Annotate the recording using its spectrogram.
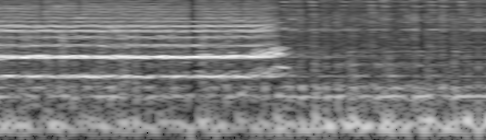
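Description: Bihu folk music: a long, high held note that slides up and breaks off about one and a half seconds in, over continuous drumming.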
